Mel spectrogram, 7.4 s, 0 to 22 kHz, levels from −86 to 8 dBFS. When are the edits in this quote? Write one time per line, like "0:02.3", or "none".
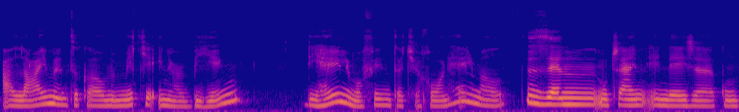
none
